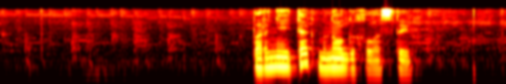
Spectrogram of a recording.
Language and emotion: Russian, neutral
